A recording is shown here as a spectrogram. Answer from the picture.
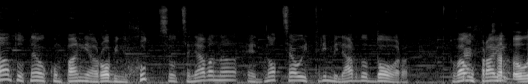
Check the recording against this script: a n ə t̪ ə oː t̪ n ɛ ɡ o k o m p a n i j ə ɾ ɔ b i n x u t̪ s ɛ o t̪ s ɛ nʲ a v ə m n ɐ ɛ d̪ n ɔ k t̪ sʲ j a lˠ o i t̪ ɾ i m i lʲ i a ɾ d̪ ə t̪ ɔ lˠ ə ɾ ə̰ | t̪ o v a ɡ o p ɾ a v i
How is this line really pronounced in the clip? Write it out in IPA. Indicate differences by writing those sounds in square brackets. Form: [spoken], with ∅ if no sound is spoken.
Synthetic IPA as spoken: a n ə t̪ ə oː t̪ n ɛ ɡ o k o m p a n i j ə ɾ ɔ b i n x u t̪ s ɛ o t̪ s ɛ nʲ a v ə [∅] n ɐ ɛ d̪ n ɔ [∅] t̪ sʲ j a lˠ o i t̪ ɾ i m i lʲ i a ɾ d̪ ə [d̪] ɔ lˠ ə ɾ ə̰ | t̪ o v a ɡ o p ɾ a v i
